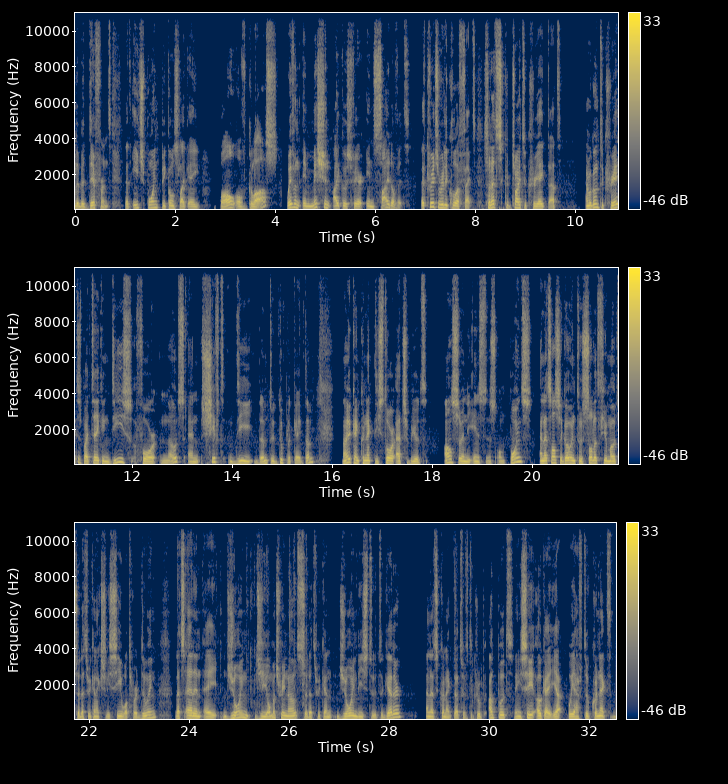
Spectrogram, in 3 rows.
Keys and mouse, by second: 10.1-11.1 middle drag, 11.1-15.1 drag, 13.5 shift+d, 15.1 middle drag, 15.3 click, 15.4-17.1 middle drag, 17.1-20.0 drag, 20.0-21.9 middle drag, 21.9 click, 22.1-29.3 middle drag, 23.9 shift+a, 28.0-29.6 drag, 29.6-31.9 alt+shift+middle drag, 31.9-32.5 drag.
